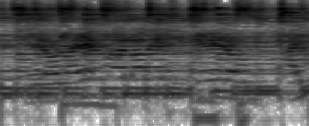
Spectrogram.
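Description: Llanero band playing: arpa llanera harp over electric bass, cuatro and maracas, in a steady rhythm.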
